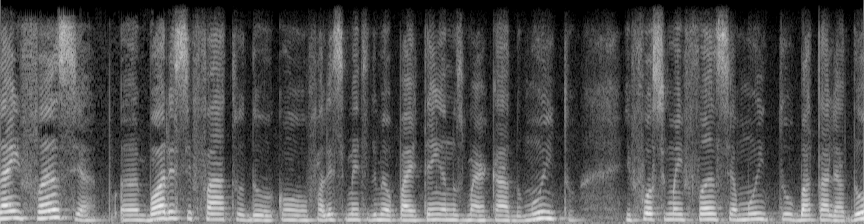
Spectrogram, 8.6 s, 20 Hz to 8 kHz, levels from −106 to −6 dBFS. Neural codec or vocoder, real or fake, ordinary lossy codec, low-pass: none; real; Opus, 32 kbps; 7.2 kHz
